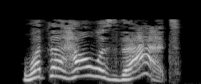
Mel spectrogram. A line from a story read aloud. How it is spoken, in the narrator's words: I exclaimed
